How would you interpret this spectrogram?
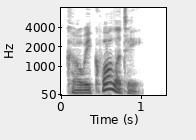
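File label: "coequality", English, British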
